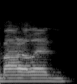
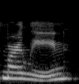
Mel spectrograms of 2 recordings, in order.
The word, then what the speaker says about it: Marleen: Yeah, come on, Marlyn. So my name is Marleen. Oh, it's Marleen. Why do I call you Marlyn? Because the way it's spelled, I call her Candace Marie.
